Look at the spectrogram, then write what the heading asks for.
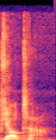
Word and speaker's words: Bealtaine: It's just I wish people were more aware that it is pronounced Bealtaine.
